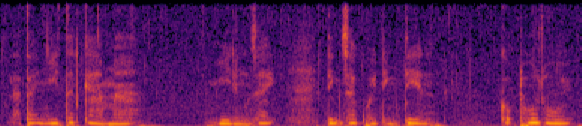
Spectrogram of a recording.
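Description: A woman speaks softly at a moderate pace, her pitch fairly high and her intonation fairly even. She leaves long, frequent pauses, and her loudness swings widely. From Vietnam. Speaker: ASMR story reader. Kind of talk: ASMR bedtime story reading. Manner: soft-spoken. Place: home room. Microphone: studio mic.

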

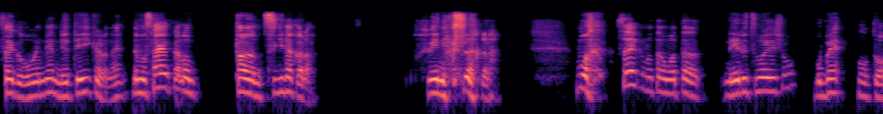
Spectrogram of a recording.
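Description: Against a quiet background, a man talks at a very fast pace. He leaves long, frequent pauses. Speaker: professional mahjong player and commentator; commentator. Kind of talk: solo live stream chat. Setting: live stream. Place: home room. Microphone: video call.

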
